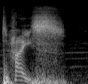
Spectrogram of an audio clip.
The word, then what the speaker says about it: Theis: Spelled T-H-E-I-S, pronounced Tice.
